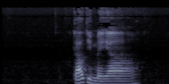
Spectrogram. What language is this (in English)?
Cantonese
